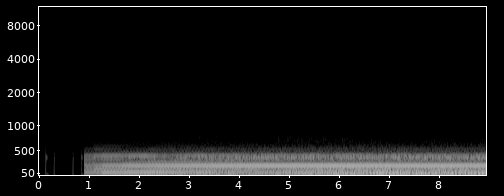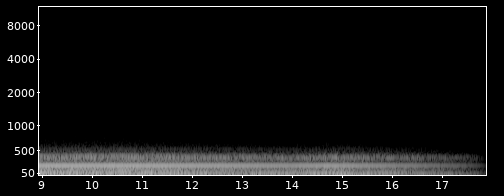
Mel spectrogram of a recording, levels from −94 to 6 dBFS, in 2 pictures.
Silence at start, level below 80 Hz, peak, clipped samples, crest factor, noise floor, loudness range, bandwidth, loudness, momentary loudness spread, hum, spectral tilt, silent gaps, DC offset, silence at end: 0.9 s; -38 dBFS; -20 dBFS; under 0.1%; 14 dB; -62 dBFS; 9 LU; 0.6 kHz; -34 LUFS; 11 LU; none; -16 dB/octave; none; under 0.1%; 0.55 s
